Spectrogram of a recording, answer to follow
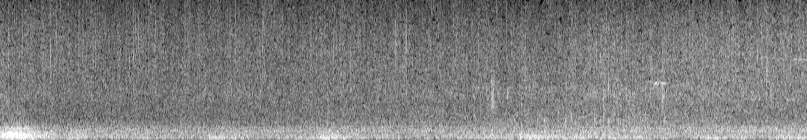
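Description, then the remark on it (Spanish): Heavy rain pours down on muddy ground by a small bridge over an irrigation ditch, flooding a shoe print in the mud, in a film by Majid Majidi; a dense, loud hiss of drops with a low rumble beneath, sustained and unbroken throughout with no voices. “La lluvia arrecia inundando la huella.”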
